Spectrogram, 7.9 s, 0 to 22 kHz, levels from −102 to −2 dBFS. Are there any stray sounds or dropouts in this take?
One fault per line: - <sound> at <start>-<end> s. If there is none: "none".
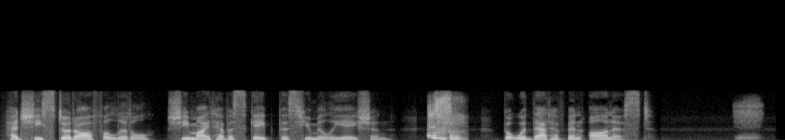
- sneeze at 4.3-4.7 s
- sniff at 7.3-7.7 s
